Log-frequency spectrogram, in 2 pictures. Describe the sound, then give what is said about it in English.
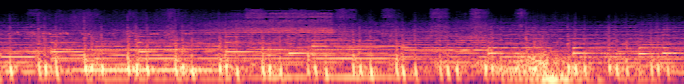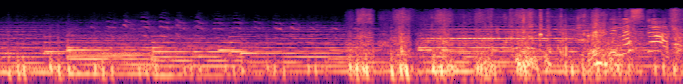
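A horse that is about to die whinnies and neighs repeatedly over the clatter of hooves, loud, with dense, strained cries filling the whole stretch and a sharp burst near the end. “Yeah, the horse is about to die.”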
